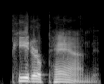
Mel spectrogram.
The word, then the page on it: Peter Pan: American English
